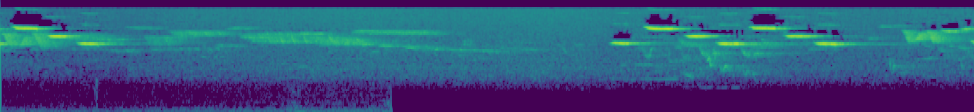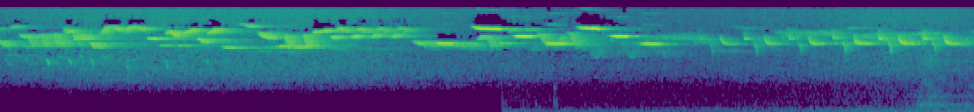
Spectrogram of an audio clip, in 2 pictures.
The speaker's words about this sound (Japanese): エゾムシクイはウグイスに近い仲間の鳥スズメより小さく頭から背中尾まで褐色胸からお腹が淡い褐色の地味な鳥です名前に北海道を意味する蝦夷がついていますが本州の高い山へ夏に渡ってきます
